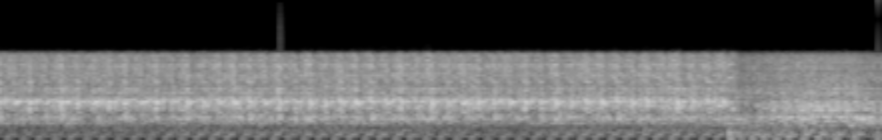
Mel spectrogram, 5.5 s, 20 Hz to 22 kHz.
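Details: Small twin-cylinder Briggs & Stratton engine on a battery-powered ignition, with two GM LS2 coils triggered by a failed magneto's primary winding: a fast, even firing pulse with no misses or stumbles; it runs cleanly.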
